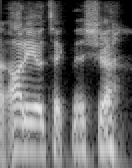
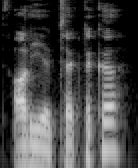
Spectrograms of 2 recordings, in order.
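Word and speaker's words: Audio-Technica: Yeah, this is my microphone, and it's an audio technician. Oh, you mean a Audio Technica? Might have been saying it wrong this whole time.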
